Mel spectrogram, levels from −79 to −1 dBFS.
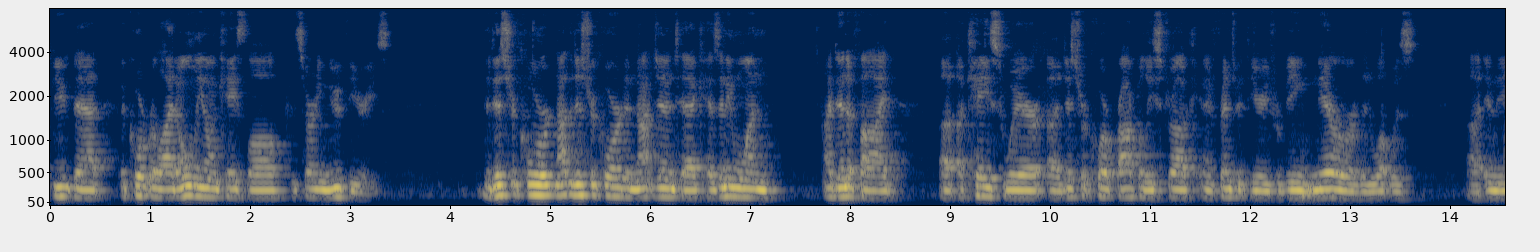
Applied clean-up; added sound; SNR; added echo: none; none; none; reverberation time 0.3 s.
